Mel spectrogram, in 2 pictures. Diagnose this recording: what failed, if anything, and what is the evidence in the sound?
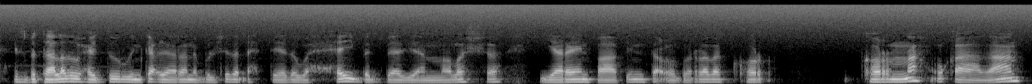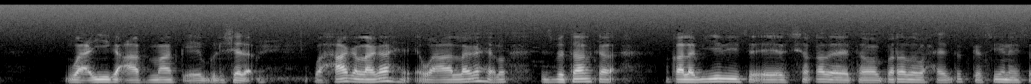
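The failure sits in sample-format conversion: the speech has been requantised to about 5 bits with noise shaping applied. With so few levels, the rounding error is enormous, and the shaping filter feeds that error back so it is pushed toward the top of the band. Throughout the clip this is heard as a steady, thin hiss climbing sharply in the highs, roughly as loud as the speech itself.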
